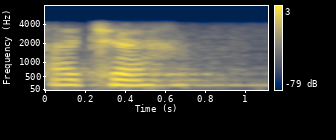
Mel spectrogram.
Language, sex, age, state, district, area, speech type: Odia, female, 18-30, Odisha, Boudh, rural, conversation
